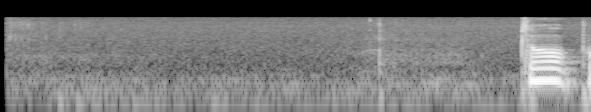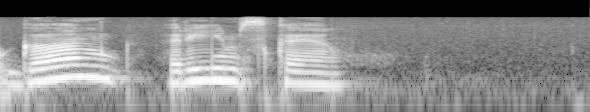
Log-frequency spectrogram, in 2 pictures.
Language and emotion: Russian, neutral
